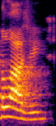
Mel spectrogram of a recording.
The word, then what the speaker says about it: Bolaji: Yeah, Bolaji.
